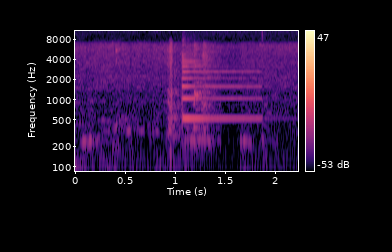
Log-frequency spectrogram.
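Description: A single C note struck on a MIDI keyboard playing an acoustic grand piano sound, starting about a second in and fading for just under a second before it is released.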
